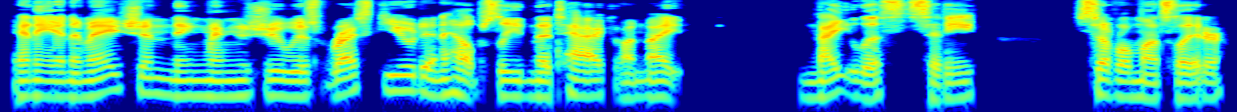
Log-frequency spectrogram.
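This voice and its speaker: A man's voice: fairly low pitch, little pitch movement, brisk, fairly bright tone, no room sound. A man hosting a reaction show, reading out notes and discussing them casually in a matter-of-fact, slightly pedantic way.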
